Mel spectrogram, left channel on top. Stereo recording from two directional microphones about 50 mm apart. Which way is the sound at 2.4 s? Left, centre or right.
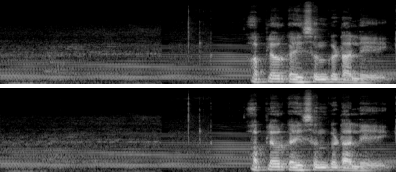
Centre.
